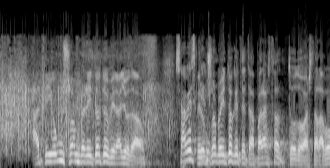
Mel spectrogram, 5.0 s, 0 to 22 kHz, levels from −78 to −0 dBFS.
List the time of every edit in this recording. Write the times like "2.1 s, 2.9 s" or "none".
none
